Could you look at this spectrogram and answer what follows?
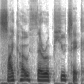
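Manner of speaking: slow, careful psychotherapeutic. Getting a big word right on the podcast: said slowly. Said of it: "I'm gonna have to say this slowly".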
